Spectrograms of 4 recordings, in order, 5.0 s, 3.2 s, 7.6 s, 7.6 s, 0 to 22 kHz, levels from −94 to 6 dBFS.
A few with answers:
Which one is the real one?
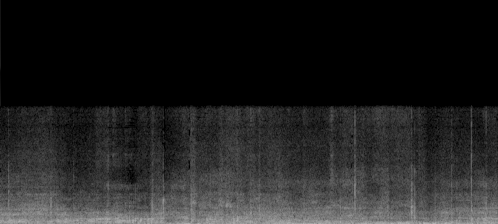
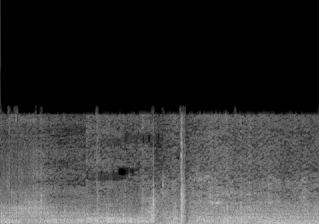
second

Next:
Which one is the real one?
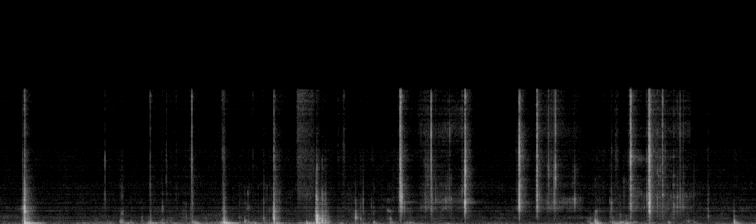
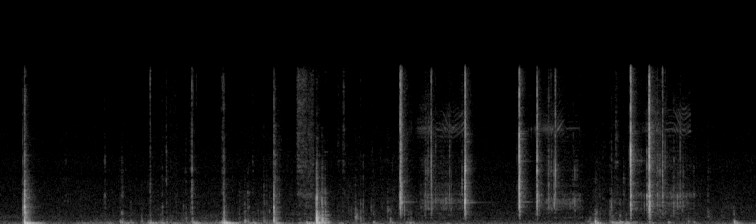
second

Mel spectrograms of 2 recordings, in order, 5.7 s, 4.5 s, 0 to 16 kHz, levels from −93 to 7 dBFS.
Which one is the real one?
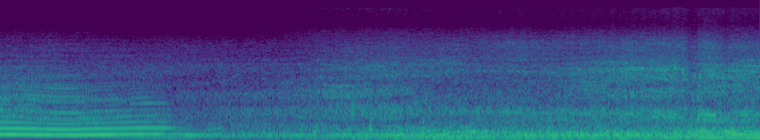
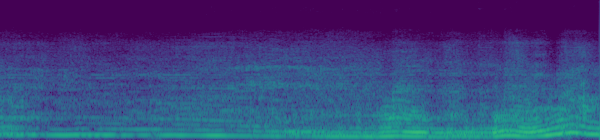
first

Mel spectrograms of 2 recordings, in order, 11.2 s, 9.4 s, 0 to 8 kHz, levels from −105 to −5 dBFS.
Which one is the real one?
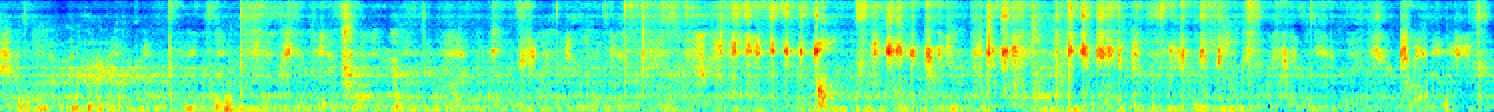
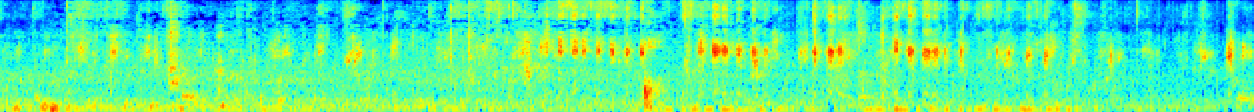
second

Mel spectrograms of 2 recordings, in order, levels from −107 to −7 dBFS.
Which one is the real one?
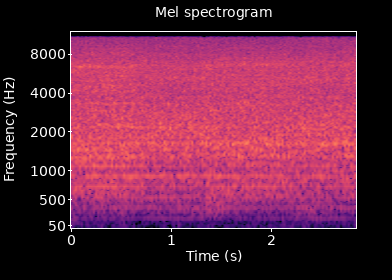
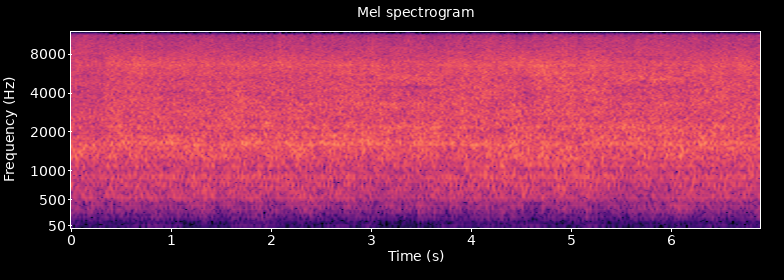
first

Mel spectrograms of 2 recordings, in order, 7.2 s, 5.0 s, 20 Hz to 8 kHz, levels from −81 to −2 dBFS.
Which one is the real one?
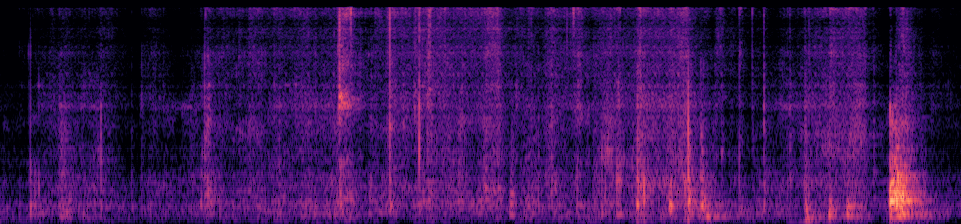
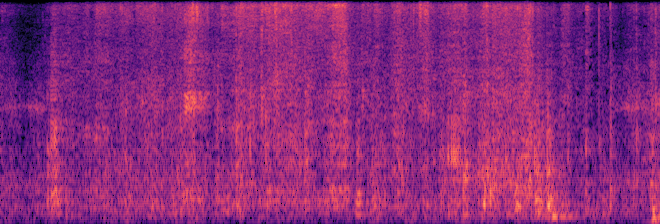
second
